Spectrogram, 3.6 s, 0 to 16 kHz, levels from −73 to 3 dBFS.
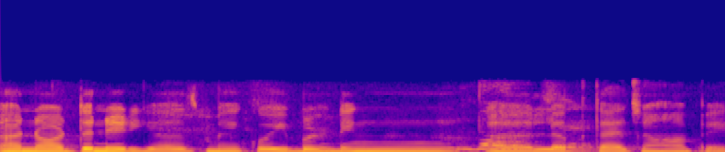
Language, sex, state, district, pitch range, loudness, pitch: Hindi, female, Delhi, New Delhi, 200-215 Hz, -16 LUFS, 210 Hz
